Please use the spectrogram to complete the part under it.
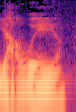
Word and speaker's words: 雅威: 你知道现代的学者都把耶和华的名字，认为他们更正确的读法应该把它读成雅威啊，所以有这个 AH 或者 JAH 等等，这些都有耶和华名字在里面。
